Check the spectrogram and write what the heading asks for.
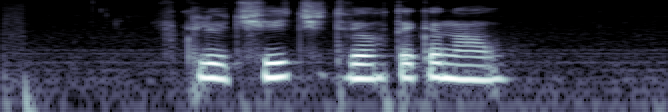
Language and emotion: Russian, neutral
